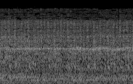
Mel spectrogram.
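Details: Mercedes-Benz E400 with 3.0 L M276 biturbo engine (333 hp): after a frightening-sounding engine knock, spark plugs were checked and changed; now a quiet, smooth idle with only a soft hiss, no tapping or knocking left.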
